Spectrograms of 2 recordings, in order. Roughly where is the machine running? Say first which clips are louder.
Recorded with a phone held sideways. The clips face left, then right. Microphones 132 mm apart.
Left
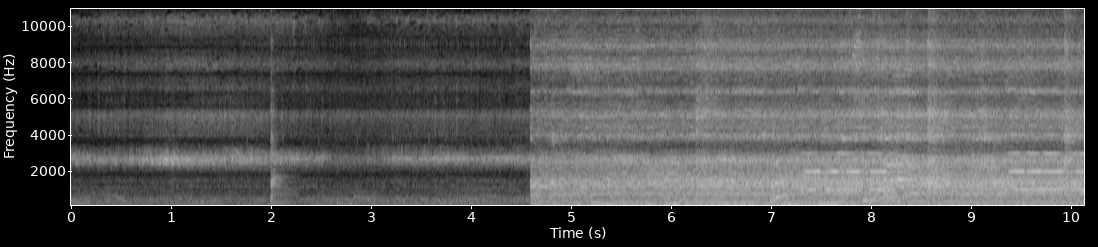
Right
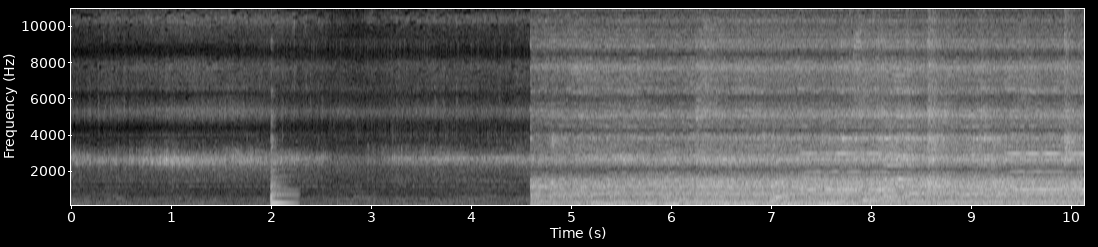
Left 5 dB; left.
